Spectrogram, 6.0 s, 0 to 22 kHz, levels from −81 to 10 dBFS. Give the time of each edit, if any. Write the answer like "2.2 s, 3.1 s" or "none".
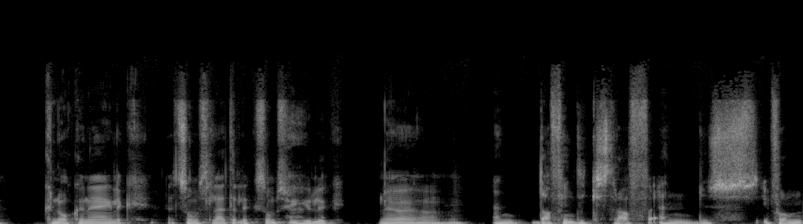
2.8 s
